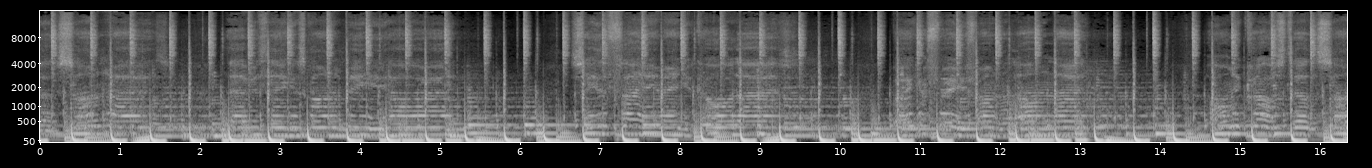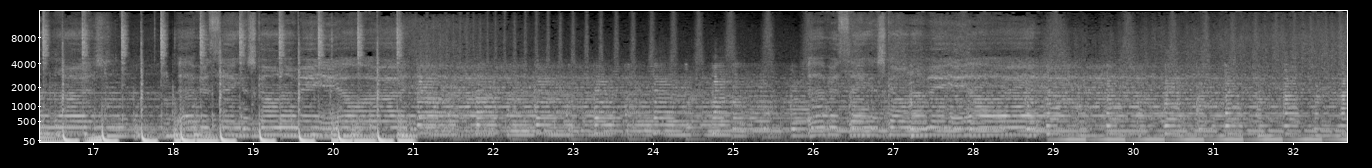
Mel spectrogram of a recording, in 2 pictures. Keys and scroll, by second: 5.0 ctrl+z.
